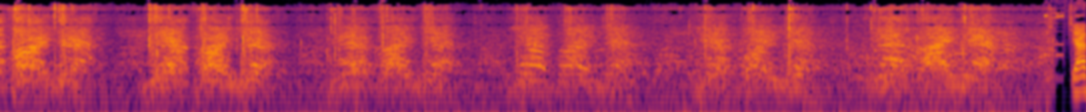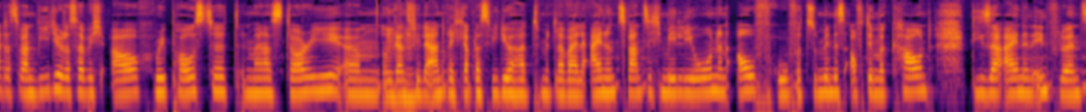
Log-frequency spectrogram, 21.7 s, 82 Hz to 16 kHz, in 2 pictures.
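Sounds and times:
crowd chanting a slogan at a demonstration in Moscow: 0.0 - 10.5
speech: 10.8 - 21.7.

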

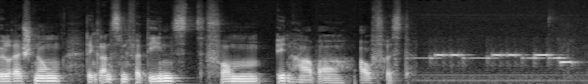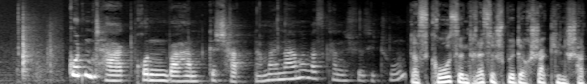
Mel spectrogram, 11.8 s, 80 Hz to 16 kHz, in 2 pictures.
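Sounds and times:
speech: 0.0 - 4.2, 6.8 - 11.7
telephone ringing with a steady electronic tone: 4.0 - 6.0
telephone receiver lifted with a sharp clatter: 6.0 - 6.5.

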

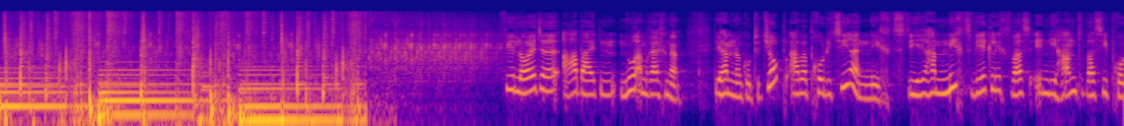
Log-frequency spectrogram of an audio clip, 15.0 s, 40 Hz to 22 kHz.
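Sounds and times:
water sloshing and splashing: 0.1 - 6.8
speech: 6.8 - 14.9.

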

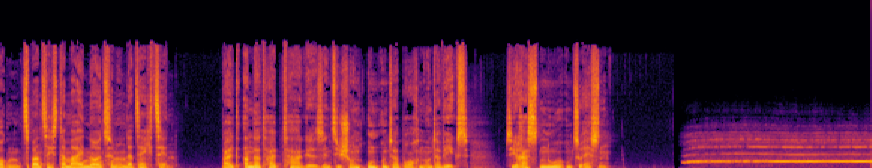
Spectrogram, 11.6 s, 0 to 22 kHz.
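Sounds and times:
speech: 0.0 - 2.4, 3.0 - 8.2
steam whistle blowing at a whaling station in the morning: 9.1 - 11.6.

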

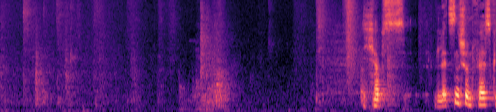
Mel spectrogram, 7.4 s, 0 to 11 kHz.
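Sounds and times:
door opening and closing to let a cat out: 2.7 - 3.7
speech: 5.4 - 7.4.

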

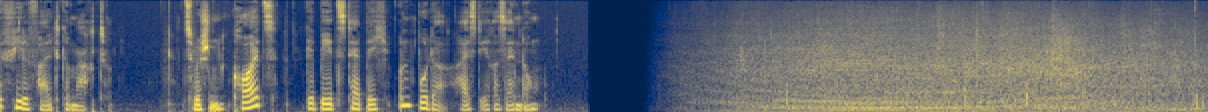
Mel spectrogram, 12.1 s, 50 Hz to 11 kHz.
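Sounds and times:
speech: 0.0 - 1.1, 1.8 - 5.5
heavy trucks rushing past in an industrial area of Stuttgart-Wangen Germany: 6.6 - 12.0.

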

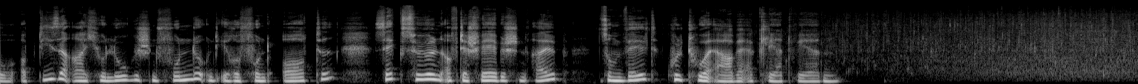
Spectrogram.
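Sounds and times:
speech: 0.0 - 8.5
small stream flowing: 7.4 - 11.3.

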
